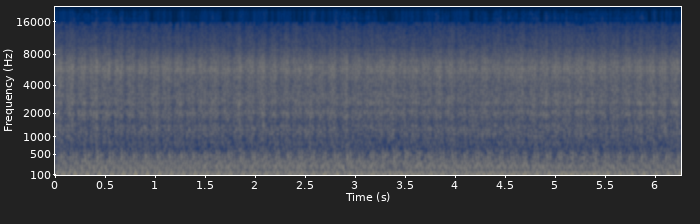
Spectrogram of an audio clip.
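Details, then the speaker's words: Aprilia Mille R V-twin idling after fuel pressure regulator and adjuster removal and cracked vacuum line repair: steady, even loping thump, no stumbles or misses; fuel pump whines until pressurized, then sounds fine, normal idle. "the fuel pump does make some whiny noise to begin with but when you turn it on it set it sounds it sounds fine I mean it sounds just like my other one did"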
